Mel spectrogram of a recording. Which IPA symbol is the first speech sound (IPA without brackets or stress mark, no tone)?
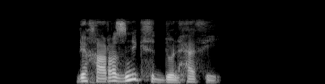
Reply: ð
